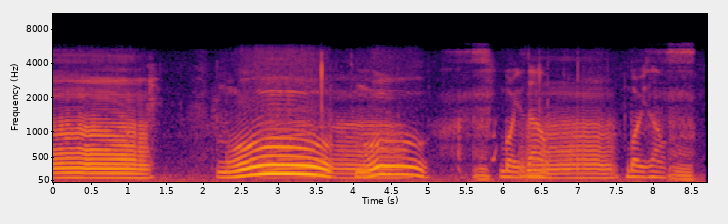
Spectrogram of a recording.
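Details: Loud, deep, droning snores from a man, with a strong vibrating tone that rises and falls like a low moo, between quieter breaths; snoring.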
